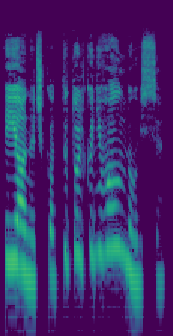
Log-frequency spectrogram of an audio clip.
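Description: A woman voicing a flustered elderly female nanny in an audiobook, talking fast and pleading. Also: high voice, expressive, no echo, studio quality, voice pushed up.

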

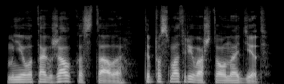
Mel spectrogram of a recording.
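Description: A man's voice: on the low side, lively intonation, fast, no echo, clean studio sound, pitched above the performer's own voice, lightly acted. A man voicing a tender, tearful young wife and mother in an audiobook. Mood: pleading.

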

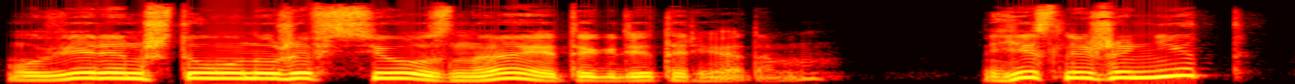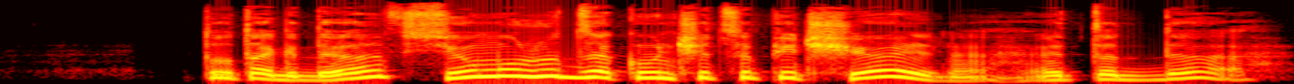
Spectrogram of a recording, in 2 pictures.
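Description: A man voicing a calm, mocking male kidnapper boss who talks with quiet menace. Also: sits high, unhurried, no room sound, studio quality, voice pushed up, heavily acted. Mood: smug.

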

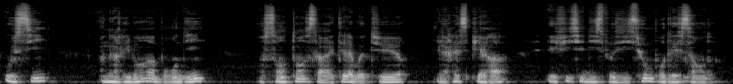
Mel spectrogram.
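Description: Male audiobook narrator, measured delivery, husky low tone. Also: warm tone. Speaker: audiobook reader.

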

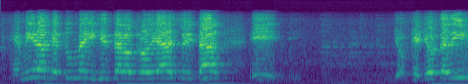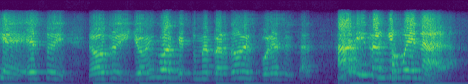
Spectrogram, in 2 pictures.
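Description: A man preaching a sermon, animated and full of rhetorical questions put to his congregation. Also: very high-pitched. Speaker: pastor. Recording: muffled recording with faint background noise.

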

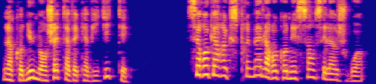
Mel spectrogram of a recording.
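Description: A woman narrating a classic novel audiobook in a measured, clear storytelling manner. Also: lowish voice, sing-song, mellow. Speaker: audiobook reader.

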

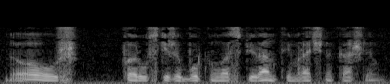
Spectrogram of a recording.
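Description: A man narrating an audiobook in a measured, expressive reading with a husky voice. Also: low-pitched, muffled recording, a little hiss or hum. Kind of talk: scripted narration.

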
